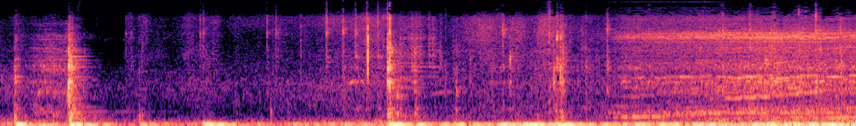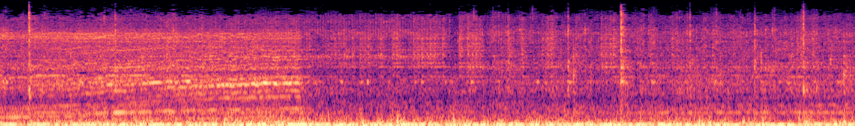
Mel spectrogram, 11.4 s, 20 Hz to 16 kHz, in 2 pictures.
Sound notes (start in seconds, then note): 0.1 metal scraping; 4.1 electric buzzing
